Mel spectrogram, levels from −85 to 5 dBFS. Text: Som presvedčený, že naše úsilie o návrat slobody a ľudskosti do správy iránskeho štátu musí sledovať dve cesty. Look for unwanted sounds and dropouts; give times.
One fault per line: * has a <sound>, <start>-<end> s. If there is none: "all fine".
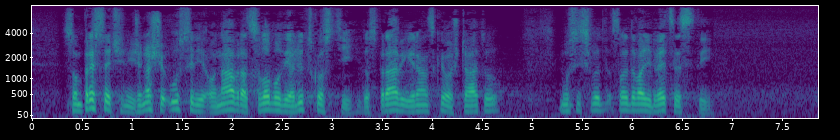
all fine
